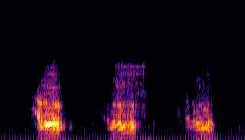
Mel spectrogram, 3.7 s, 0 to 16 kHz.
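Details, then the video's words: Carpathian red deer stag in the Bucovina mountains during the breeding season (rut), 29 September 2022, giving three deep, hoarse roars about a second apart, each roughly half a second long, in otherwise quiet surroundings. "Boncănit / Carpathian stag Breeding season"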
